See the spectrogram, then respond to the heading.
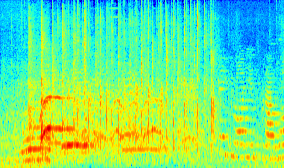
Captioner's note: cheers and Applause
